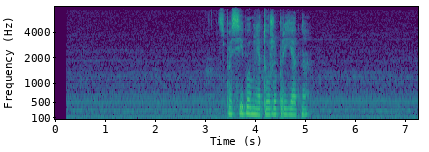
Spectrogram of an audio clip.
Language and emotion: Russian, neutral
